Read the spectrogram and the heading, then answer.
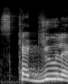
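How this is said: The word begins with a 'sk' sound. This is the American way of saying it. "స్కెడ్యూల్ అని America వాళ్ళు అంటారు"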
